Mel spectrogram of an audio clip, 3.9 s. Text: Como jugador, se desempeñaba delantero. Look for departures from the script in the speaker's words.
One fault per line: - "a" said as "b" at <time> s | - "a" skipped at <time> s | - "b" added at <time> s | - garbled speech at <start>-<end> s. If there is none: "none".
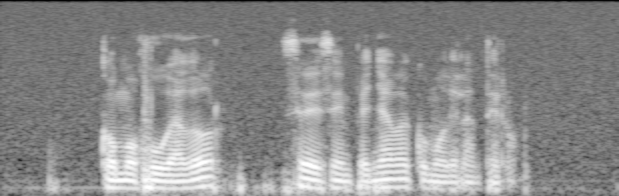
- "como" added at 2.6 s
